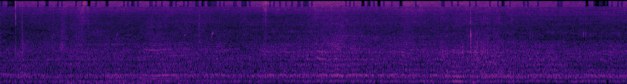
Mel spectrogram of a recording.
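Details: Many Iberian honey bees outside a Langstroth beebox hive near Roquetes in south Tarragona, Catalonia, Spain; an unbroken, even buzz of the swarm fills the whole stretch with only slight swells in loudness.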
